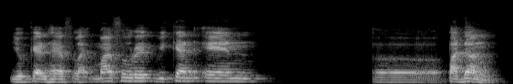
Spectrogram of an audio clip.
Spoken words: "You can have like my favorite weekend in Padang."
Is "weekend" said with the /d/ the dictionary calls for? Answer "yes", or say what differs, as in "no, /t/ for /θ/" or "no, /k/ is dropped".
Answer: no, /d/ is dropped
